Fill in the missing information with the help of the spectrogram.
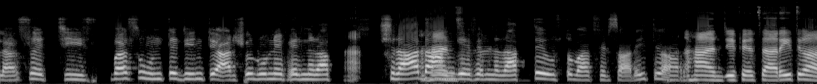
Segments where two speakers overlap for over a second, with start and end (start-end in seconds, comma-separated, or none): none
